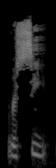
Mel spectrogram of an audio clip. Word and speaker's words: receipt: silent n Autumn condemn the silent P psychology receipt the silent W writing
